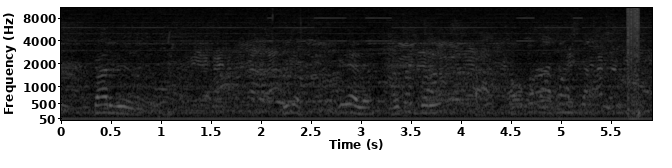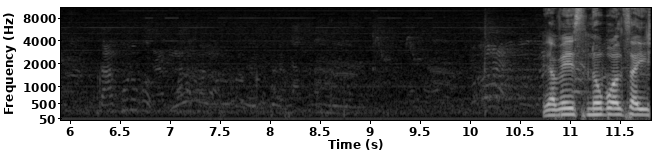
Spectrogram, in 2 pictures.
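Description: Several people chatter quietly outdoors in the distance.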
